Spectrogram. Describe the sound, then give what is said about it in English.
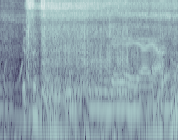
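A voice mimics air escaping from a balloon: a couple of short breathy hisses, then a thin, wavering squeal that rises and falls in pitch before trailing off. “You know, like when you blow up a balloon and then you just let a tiny little air out of the balloon, it'll like squeak.”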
